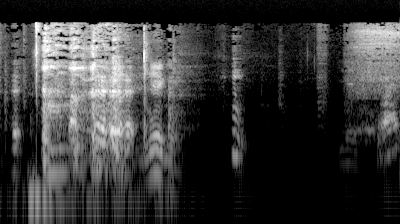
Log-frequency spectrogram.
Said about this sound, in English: I think you're the only one who's coughing. Yeah, I think I am. And I hit a little deep there.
